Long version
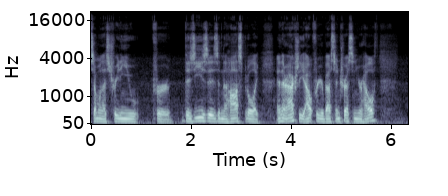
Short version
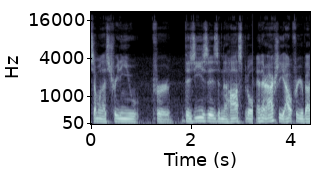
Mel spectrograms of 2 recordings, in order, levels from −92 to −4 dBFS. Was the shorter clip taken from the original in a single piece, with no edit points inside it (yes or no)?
no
